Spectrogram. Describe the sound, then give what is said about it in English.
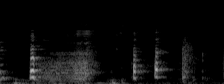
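A dog snores while sitting in a chair: a long, rumbling snort followed by several short, irregular snuffling bursts, with no talking over it. “Okay, I think that's our sign that it's time to end the episode because our dog is snoring and slightly falling out of the chair.”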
